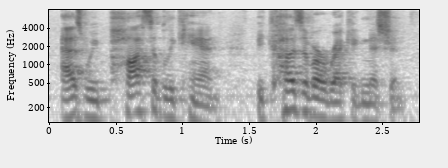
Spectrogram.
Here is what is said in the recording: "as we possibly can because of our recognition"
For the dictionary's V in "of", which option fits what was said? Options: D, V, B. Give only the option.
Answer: V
